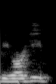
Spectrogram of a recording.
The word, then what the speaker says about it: Bjorge: Yes, on YouTube, just put in the search, put the words Liberation Theurgy or my name, Nathan Bjorge, B-J-O-R-G-E, into the search button in YouTube, and my page will come up.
